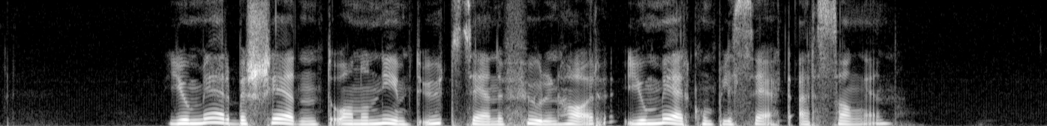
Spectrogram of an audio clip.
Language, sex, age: Norwegian, female, 30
